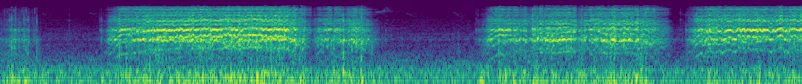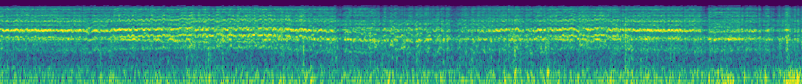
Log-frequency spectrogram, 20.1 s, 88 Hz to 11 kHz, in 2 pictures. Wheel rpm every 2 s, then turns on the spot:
60, 130, 40, 130, 130, 160, 160, 160, 160, 160.
none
